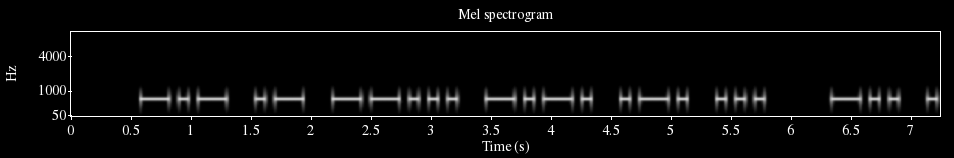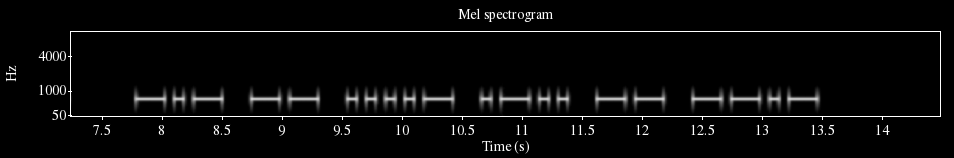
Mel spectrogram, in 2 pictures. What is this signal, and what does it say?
Morse code, heard as a keyed tone, about 15 wpm, 700 Hz. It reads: KA7CRS DE KM4LMQ
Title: USA Callsign DE Callsign 15wpm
